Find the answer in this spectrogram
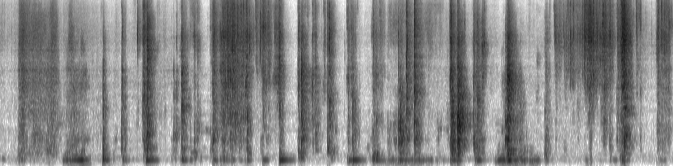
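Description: Hockey trading-card pack wrapper being crinkled and torn open by hand, with the cards inside handled: a quick, irregular run of crackling rustles.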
